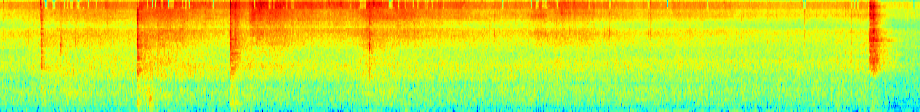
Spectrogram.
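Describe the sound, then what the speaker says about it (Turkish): Green beans sauté in a pot on a home stove, a continuous soft sizzle and hiss with a few sharp clicks and scrapes of stirring at intervals, close and steady, no voices. "O yüzden bayağı bir kavuracağım bunu."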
